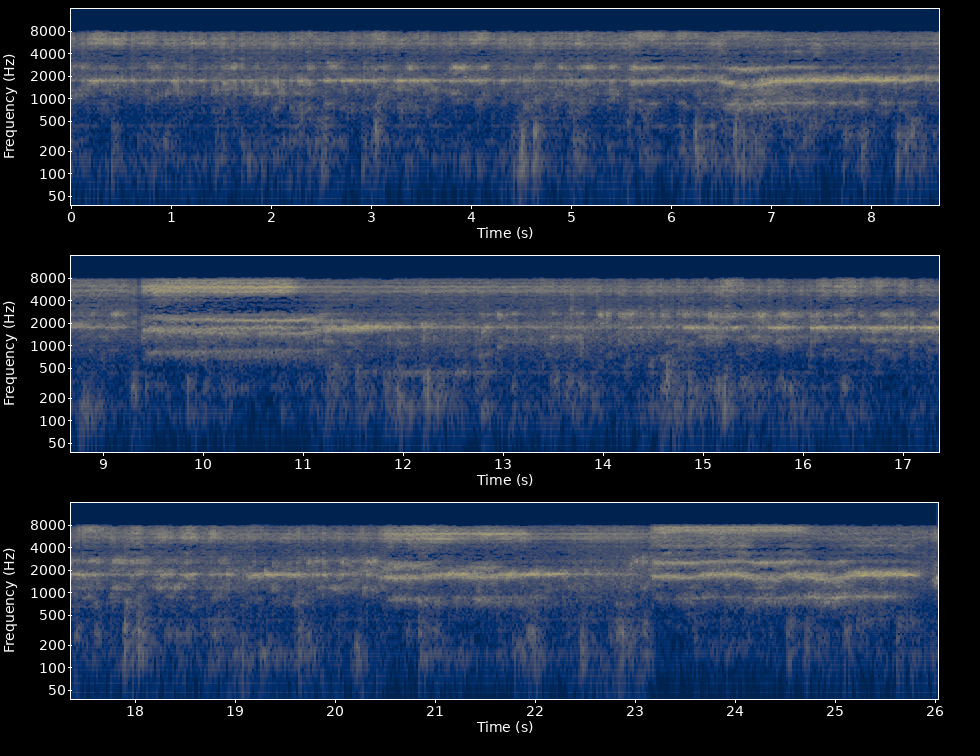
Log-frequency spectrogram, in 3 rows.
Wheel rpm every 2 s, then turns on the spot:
230, 230, 230, 230, 230, 220, 240, 230, 230, 230, 220, 230, 220.
none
